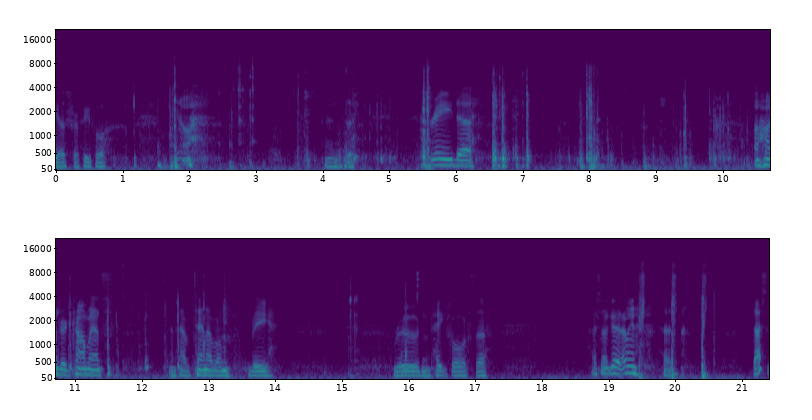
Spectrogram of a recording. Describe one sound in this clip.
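Metal parts clank and rattle as they are handled.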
